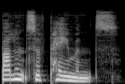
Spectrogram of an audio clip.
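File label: "balance of payments", British English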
